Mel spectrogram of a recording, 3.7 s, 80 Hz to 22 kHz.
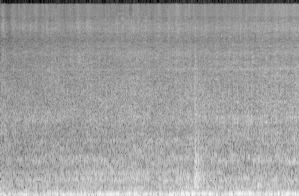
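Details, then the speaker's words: Ford Falcon small-block 302 V8 restarted after the carburettor corner mixture screws were returned to the original setting, about one turn out: lumpy but steady big-cam idle, slightly rich. Normal idle. "okay back to a good idle little bit of Ric okay"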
